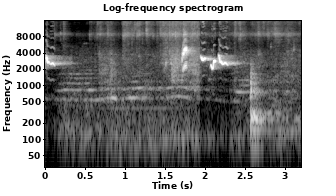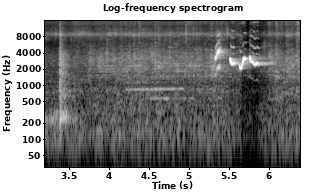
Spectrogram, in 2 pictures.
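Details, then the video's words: Sooty-headed bulbul singing actively without other birds' songs added, a recording meant to draw in wild rivals: two brief liquid chattering phrases about three seconds apart, with a couple of sharp knocks in between. "Suara Burung KUTILANG GACOR AsliTanpa ISIAN 100% Ampuh Untuk Pancingan Kutilang Bahan."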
